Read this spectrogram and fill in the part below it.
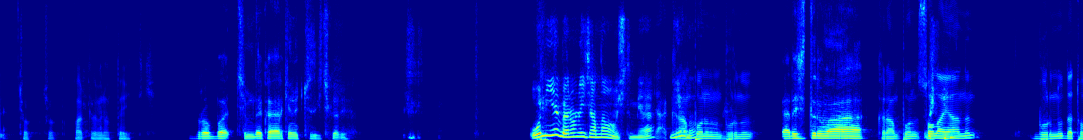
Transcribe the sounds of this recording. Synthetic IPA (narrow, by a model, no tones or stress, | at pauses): t͡ʃʰok̚t͡ʃʰok̚ | fa̰ɾklˠɯbino̞k̚t̪ʰa̰ja̰ɟit̪ʰːi̥c | buɾobːat͡ʃʰimd̪ɛkʰajaɾcʰænyt͡ʃd͡ʒyzɟit͡ʃʰɯ̥kʰaɾɯjo | onijɛbæno̞nuhit͡ʃanlˠamamɯʃt̪ʰɯmjaːja̰knʰiɾampʰo̞nunnbuɾunu | kʰaɾɯʃ̬t̪ʰɯɾmakʰɯɾampʰo̞nuso̞lˠajaːnɯn | buɾunud̪at̪ʰo̞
